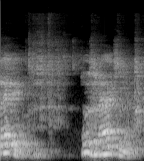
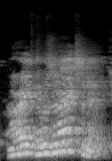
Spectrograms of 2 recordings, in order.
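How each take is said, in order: First: Deadpan relay. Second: Exasperated relay. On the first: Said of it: "I got on the radio and I said". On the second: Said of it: "Really, man?". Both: Retold or imitated.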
